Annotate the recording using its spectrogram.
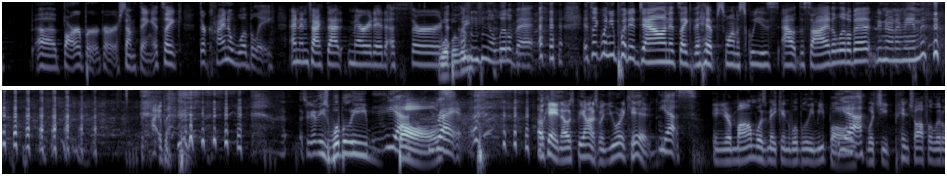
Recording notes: As part of our second live podcast event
